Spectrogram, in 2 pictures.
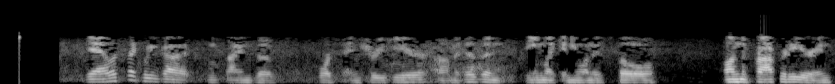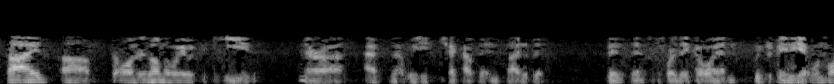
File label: Phx PD Dispatch, scanner; A05 500 Central City Prec; C- Chandler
